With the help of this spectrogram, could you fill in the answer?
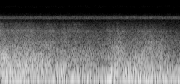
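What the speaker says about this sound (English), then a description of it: "on the back side here, as you can see, there is of course there's a plane" An airplane passing over a foreclosed property, heard as a loud, steady broadband engine roar that fills the whole stretch without pause, close and sustained, with no speech on top.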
